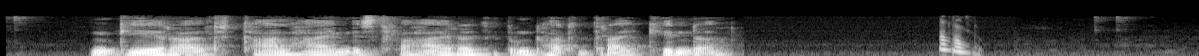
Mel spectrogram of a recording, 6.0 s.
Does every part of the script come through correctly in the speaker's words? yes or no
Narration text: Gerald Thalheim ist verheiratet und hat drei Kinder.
yes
